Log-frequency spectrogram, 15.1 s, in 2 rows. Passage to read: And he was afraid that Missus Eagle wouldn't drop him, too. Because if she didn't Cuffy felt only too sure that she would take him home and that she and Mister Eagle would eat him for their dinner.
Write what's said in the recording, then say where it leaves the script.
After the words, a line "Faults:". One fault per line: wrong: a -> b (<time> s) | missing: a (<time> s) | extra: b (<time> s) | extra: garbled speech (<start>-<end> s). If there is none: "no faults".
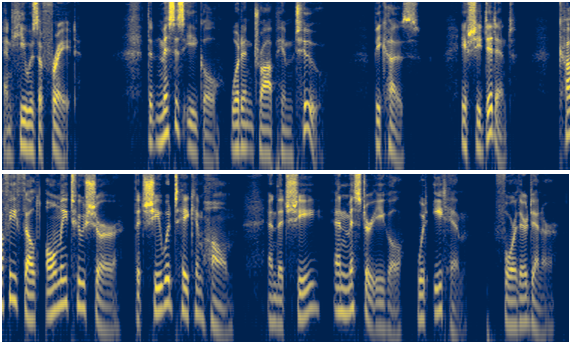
And he was afraid that Missus Eagle wouldn't drop him, too. Because if she didn't Cuffy felt only too sure that she would take him home and that she and Mister Eagle would eat him for their dinner.
Faults:
no faults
